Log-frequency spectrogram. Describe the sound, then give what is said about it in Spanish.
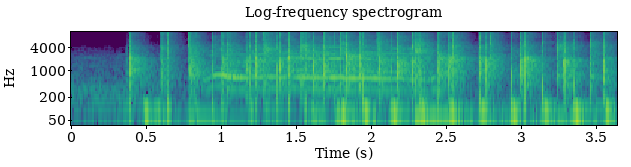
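Applause for a child after a sung performance: a loud, continuous burst of many quick, sharp hand claps in an irregular rhythm, sustained for the whole stretch. “Bravo, bravo este aplauso para el niño”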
